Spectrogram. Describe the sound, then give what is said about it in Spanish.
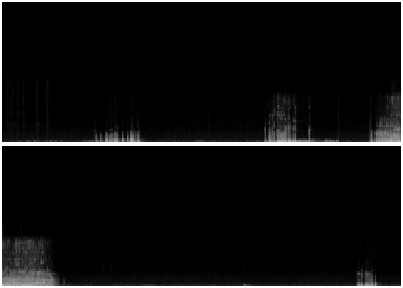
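A hushed stadium crowd in Lisbon holds a minute of silence at a UEFA football match, near-silent with only a faint low background hum broken by three or four brief rumbling bursts of noise. No one speaks. “hay minuto de silencio, muchachos, minuto de silencio va a haber en el terreno de juego, así que eh, nos ponemos a presto para eh, escuchar este minuto de silencio que se está dando en el estadio de Lisboa.”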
